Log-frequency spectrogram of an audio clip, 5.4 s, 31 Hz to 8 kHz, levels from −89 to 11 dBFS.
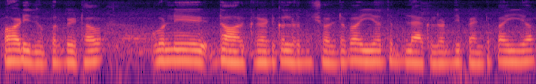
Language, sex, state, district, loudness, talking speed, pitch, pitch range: Punjabi, male, Punjab, Kapurthala, -19 LUFS, 225 wpm, 140 Hz, 135-145 Hz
